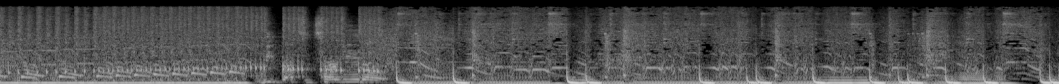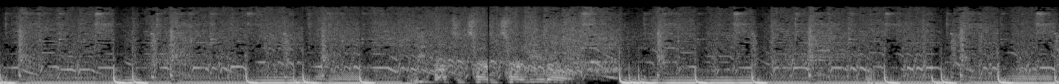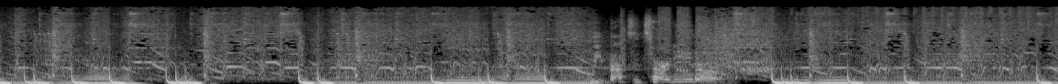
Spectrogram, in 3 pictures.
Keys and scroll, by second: 1.0 ctrl+space, 20.0 ctrl+space, 23.8 ctrl+space.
